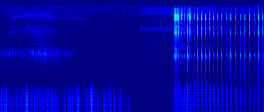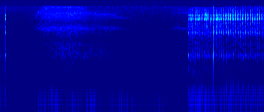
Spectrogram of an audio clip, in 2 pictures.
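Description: Two rattling snore bursts on inhaling, separated by quieter breathing; cartoon snoring sound effect.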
